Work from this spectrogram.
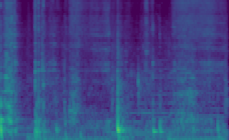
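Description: Grated potato and bran are mixed by hand in a pot, giving soft, uneven scraping and rubbing sounds with a few sharper knocks against the container, close and fairly quiet.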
